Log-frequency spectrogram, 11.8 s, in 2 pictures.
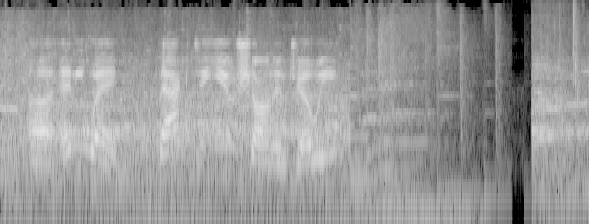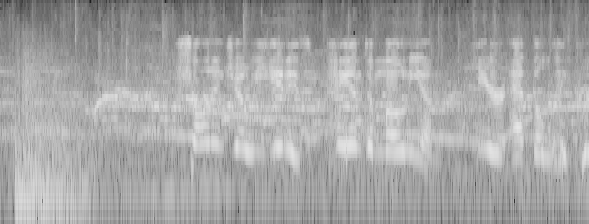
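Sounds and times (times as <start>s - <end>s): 
speech: 0.3s - 3.6s, 7.8s - 11.7s
giant balloon exploding: 6.0s - 7.0s.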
